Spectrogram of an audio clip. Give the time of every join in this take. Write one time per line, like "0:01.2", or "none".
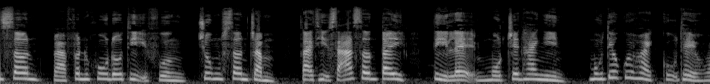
none

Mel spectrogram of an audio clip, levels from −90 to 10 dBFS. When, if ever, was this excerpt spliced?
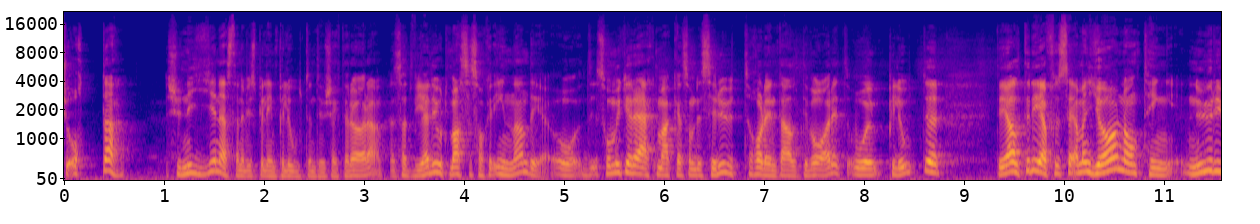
none

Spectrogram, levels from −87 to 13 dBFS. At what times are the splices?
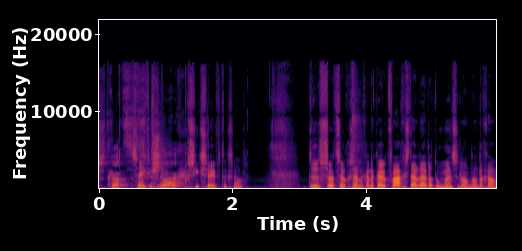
0:03.4

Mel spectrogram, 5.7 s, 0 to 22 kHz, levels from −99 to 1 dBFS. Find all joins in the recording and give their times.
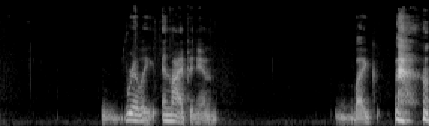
none

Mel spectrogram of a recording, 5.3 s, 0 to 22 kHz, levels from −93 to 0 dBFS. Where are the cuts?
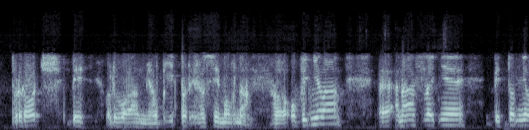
none

